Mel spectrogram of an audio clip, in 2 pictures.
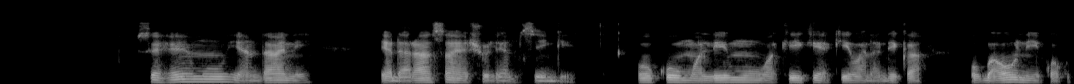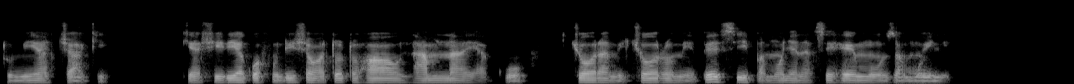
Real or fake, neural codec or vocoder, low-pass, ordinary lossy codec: real; none; 7.2 kHz; Opus, 16 kbps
